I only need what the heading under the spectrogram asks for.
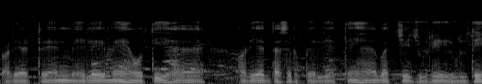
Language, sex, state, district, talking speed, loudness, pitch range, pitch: Bundeli, male, Uttar Pradesh, Budaun, 210 wpm, -38 LUFS, 90-95 Hz, 95 Hz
